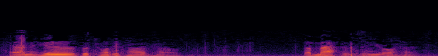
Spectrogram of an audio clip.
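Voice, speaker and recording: A man's voice: mid-range voice, lively intonation, fairly quick, phone-quality sound, natural voice. A man playing a fussy, hesitant insurance official in a 1950s radio drama, formal, long-winded and full of hemming and hawing. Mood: fussy, secretive. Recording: noisy, thin 1950 radio recording.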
